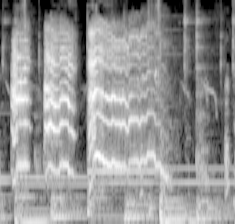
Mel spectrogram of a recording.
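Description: A rooster-style crow in a few short bursts and then one long call, loud and near. It may be a voice imitating a rooster, with no talk over it.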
